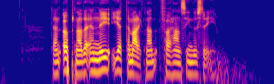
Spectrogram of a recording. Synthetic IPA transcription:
d̪̥ɛnœpnad̪əʔɛnːyːjɛt̪ʰːəmaɾknad̪fœɾɦansɪnd̪ɵst̪ɾḭː

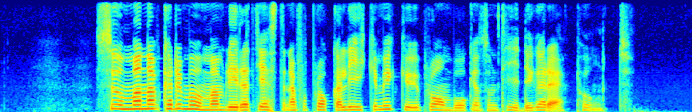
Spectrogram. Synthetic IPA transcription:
sɵmːanavkʰaɖɛmɵmːanbliɾat̪ʰjɛst̪əɳafoːɾpʰlɔkːaliːkəmʏkːəʏpʰloːnbuːkənsɔmt̪ʰiːd̪ɪɡaɾə̰pʰɵŋkt̪

